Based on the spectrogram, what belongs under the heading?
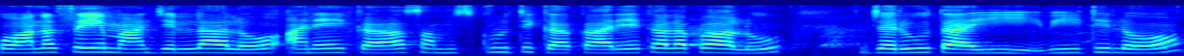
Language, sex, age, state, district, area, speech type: Telugu, female, 30-45, Andhra Pradesh, Konaseema, rural, spontaneous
